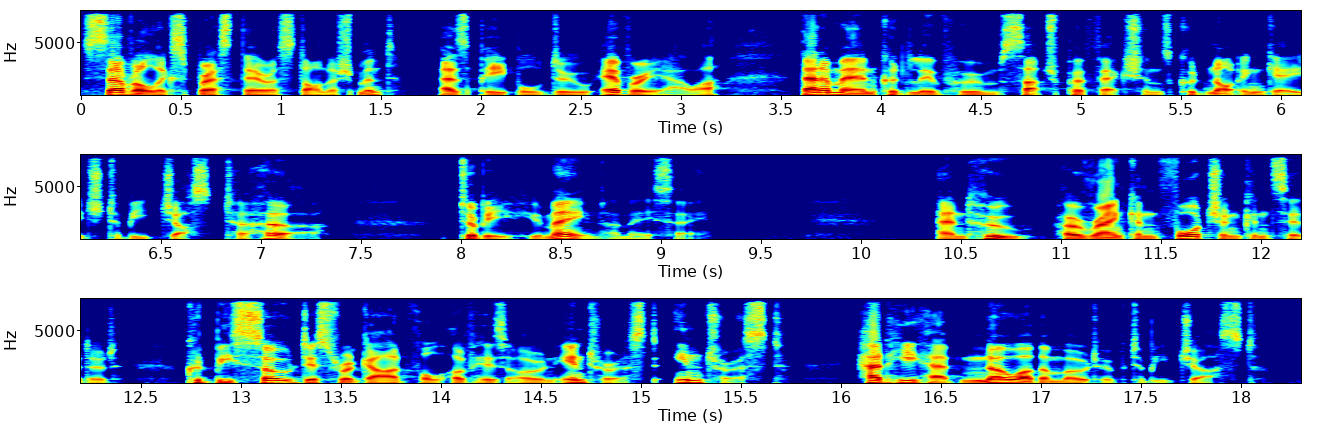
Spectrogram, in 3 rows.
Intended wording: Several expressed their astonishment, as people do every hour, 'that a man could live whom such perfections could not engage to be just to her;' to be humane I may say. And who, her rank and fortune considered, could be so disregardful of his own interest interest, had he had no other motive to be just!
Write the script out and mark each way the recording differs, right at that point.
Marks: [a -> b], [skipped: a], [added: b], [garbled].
Several expressed their astonishment, as people do every hour, 'that a man could live whom such perfections could not engage to be just to her;' to be humane I may say. And who, her rank and fortune considered, could be so disregardful of his own interest interest, had he had no other motive to be just!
